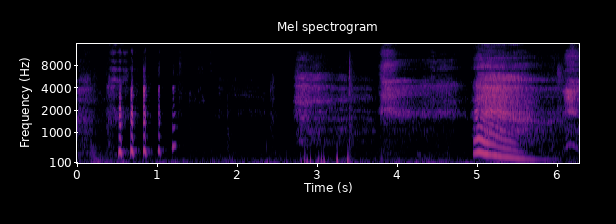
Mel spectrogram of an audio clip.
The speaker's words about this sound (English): the cat. That was great. Interrupting.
